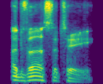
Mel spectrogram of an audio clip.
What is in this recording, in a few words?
"adversity", British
